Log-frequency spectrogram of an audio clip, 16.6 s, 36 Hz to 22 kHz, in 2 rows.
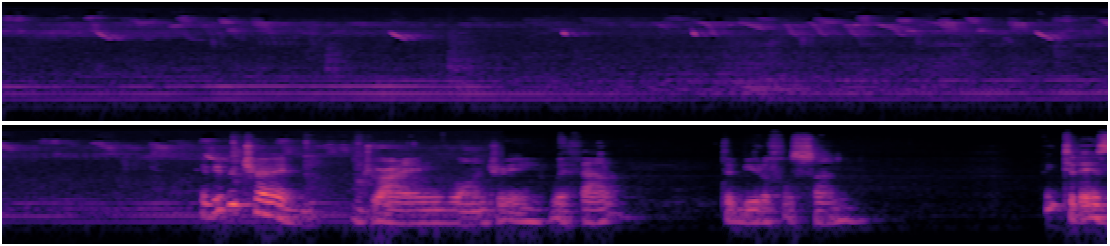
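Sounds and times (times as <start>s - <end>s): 
birds chirping and singing: 0.0s - 12.3s
low constant outdoor hum: 0.0s - 16.5s
speech: 9.8s - 13.0s, 13.7s - 14.8s, 16.2s - 16.5s.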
